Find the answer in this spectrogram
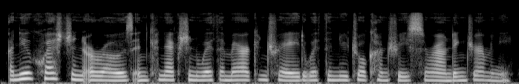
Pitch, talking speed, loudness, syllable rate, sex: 200 Hz, 175 wpm, -17 LUFS, 6.0 syllables/s, female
